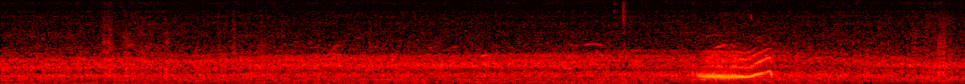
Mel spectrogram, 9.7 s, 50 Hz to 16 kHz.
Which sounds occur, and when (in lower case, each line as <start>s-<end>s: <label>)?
0.0s-9.6s: background noise
4.8s-5.1s: human sounds
6.9s-7.8s: caterwaul
7.0s-7.3s: chirp
7.4s-7.6s: tap
9.3s-9.5s: surface contact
